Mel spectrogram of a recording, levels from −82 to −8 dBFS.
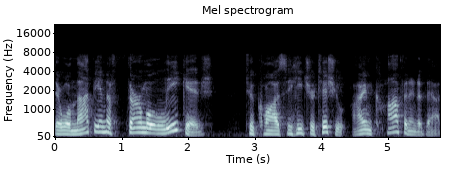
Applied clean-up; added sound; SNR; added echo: none; none; none; none.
